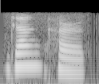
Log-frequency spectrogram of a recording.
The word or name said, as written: dunkirk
